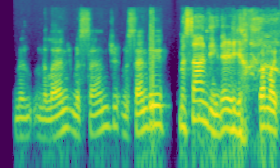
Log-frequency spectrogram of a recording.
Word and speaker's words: Missandei: I want to say her name's Dasani, but I know that's water. No, it's Missandei.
